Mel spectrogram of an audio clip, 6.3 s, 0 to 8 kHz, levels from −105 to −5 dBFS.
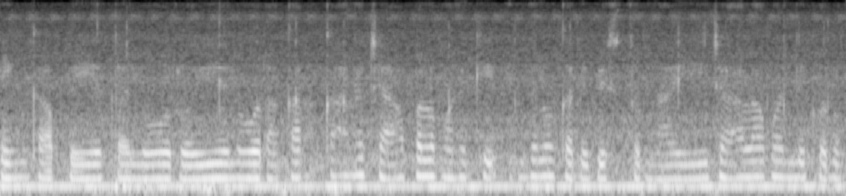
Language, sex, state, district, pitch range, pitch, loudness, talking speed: Telugu, female, Andhra Pradesh, Chittoor, 90-100 Hz, 95 Hz, -16 LUFS, 105 wpm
